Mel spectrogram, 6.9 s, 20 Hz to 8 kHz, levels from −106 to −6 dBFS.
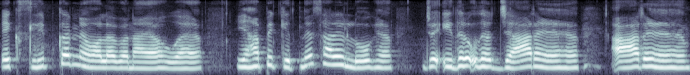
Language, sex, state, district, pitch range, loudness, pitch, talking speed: Hindi, male, Jharkhand, Garhwa, 230-265 Hz, -15 LUFS, 250 Hz, 190 wpm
